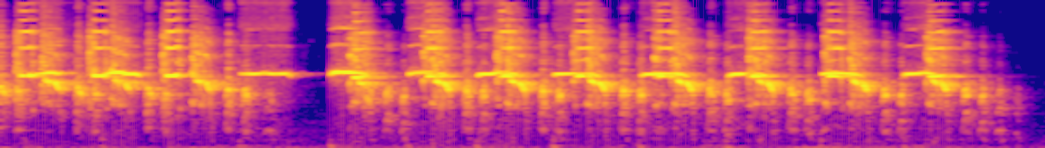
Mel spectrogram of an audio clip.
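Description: A Grey Francolin gives loud, harsh, ringing notes in quick repeated phrases, nearly two per second, with a short pause midway.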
